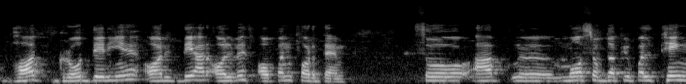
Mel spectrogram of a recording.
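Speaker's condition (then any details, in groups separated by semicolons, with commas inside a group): No condition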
